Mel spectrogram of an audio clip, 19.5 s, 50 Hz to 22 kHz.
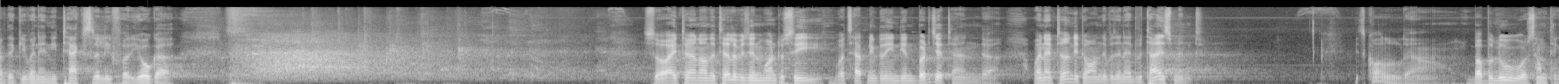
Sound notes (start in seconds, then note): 5.8 laughter and applause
